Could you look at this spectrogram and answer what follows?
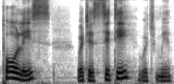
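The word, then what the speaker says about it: πόλις: here, then you have polis, not police, but polis, which is city, which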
